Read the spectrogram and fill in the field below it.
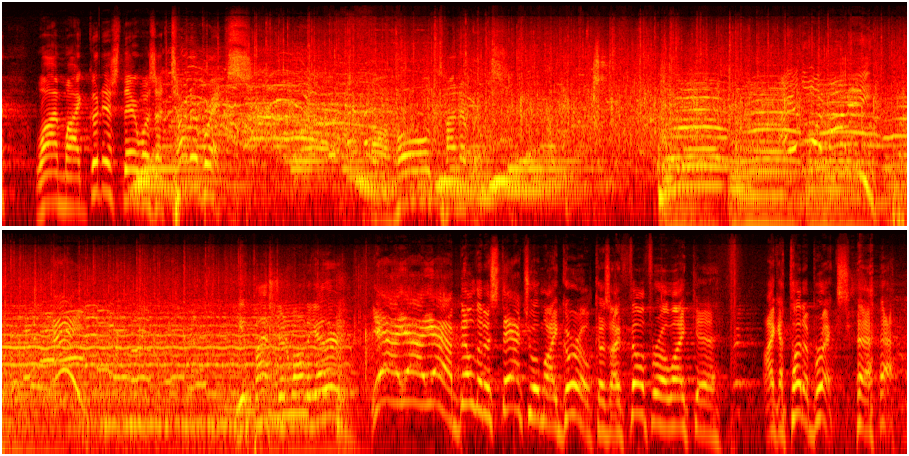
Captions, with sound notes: Why, my goodness, there was a ton of bricks. A whole ton of bricks. [SAD TROMBONE] - How ya doin', Monty? Hey. - You plastering them all together? - Yeah, yeah, yeah, I'm building a statue of my girl because I fell for her like, like a ton of bricks.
